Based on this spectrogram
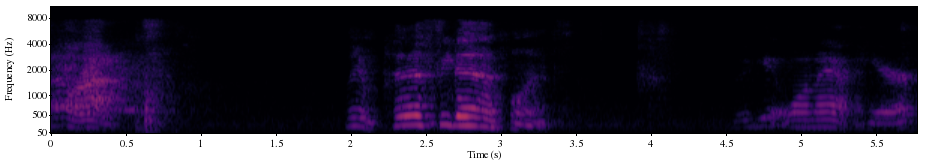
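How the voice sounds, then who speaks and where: In a Southern Appalachian accent, a woman with a medium pitch talks at a very slow pace, with very wide pitch swings, big swings in loudness and long, frequent pauses. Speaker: cooking show host. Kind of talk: live cooking stream chat. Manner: casual.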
